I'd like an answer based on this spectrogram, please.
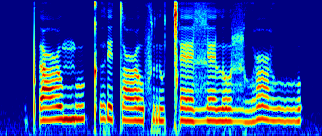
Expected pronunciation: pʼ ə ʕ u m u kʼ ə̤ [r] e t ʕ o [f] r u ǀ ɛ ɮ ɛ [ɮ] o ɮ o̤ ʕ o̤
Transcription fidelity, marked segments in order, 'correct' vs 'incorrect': incorrect: ɾ, correct, incorrect: l

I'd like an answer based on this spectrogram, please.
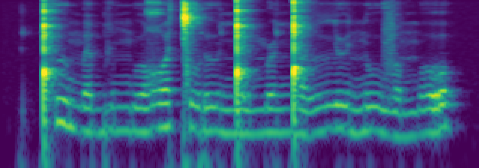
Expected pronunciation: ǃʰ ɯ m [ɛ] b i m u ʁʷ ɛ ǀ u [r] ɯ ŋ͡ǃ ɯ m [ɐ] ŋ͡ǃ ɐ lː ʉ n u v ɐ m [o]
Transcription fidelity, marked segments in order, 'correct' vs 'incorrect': correct, incorrect: ɾ, incorrect: ə˞, correct

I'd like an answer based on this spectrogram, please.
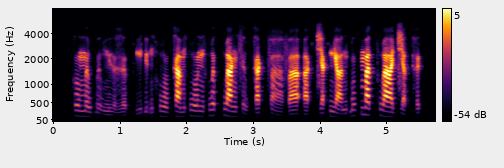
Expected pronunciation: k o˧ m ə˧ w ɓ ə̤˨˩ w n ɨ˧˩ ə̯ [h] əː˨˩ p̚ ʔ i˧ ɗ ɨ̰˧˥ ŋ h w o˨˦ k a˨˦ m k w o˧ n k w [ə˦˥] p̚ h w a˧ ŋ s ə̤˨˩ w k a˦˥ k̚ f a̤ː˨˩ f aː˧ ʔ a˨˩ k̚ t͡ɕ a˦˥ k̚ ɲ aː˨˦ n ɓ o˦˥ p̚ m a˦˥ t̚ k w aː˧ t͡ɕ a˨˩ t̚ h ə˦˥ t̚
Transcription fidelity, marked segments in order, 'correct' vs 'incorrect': incorrect: ɣ, correct

